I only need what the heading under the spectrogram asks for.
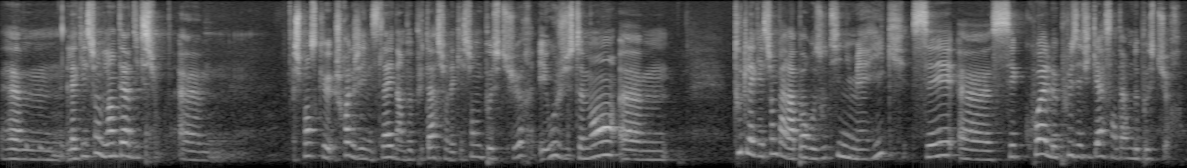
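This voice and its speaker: A woman's voice: mid-range voice, normal speed, a little hiss or hum. Woman speaking at a conference, lots of ums, explains things step by step, roomy echo. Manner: explanatory, hesitant with many fillers. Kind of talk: conference talk with questions. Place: conference room. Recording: echoey conference room.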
